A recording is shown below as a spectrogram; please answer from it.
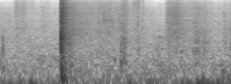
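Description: A single sharp chop of a machete blade a little over half a second in, followed by a few faint knocks.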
